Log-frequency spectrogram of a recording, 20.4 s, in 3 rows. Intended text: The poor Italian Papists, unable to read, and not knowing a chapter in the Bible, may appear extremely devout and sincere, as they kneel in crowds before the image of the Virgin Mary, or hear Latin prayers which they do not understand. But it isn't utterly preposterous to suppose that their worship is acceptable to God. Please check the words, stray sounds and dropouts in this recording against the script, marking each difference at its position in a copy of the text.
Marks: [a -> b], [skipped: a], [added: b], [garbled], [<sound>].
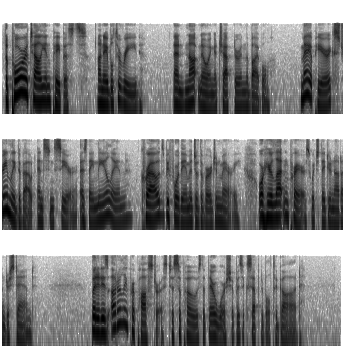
The poor Italian Papists, unable to read, and not knowing a chapter in the Bible, may appear extremely devout and sincere, as they kneel in crowds before the image of the Virgin Mary, or hear Latin prayers which they do not understand. But it [isn't -> is] utterly preposterous to suppose that their worship is acceptable to God.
